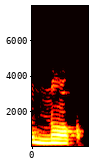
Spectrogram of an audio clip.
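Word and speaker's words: knock: यहां पे भी के को साइलेंट रखेंगे। इसको नोक पढ़ेंगे।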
